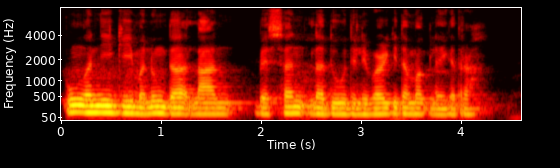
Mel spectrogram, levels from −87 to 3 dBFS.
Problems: background sounds at intervals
